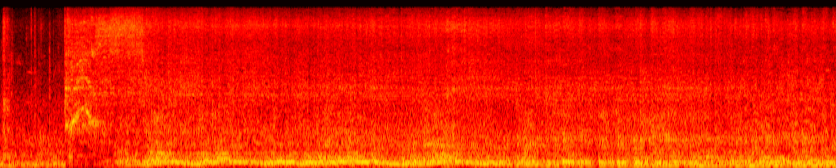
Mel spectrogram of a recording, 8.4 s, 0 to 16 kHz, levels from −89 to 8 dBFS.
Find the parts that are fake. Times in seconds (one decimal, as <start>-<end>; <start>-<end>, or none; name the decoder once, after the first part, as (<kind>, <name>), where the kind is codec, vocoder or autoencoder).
3.7-7.3 (codec, SNAC)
